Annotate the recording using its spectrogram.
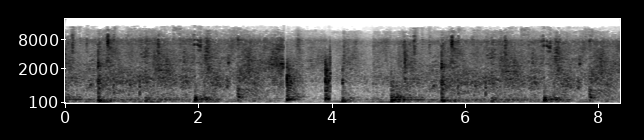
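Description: Amplified camera-microphone audio: a dense whispering hiss, like several voices whispering at once, over a steady low hum. Footsteps fall about every two-thirds of a second.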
